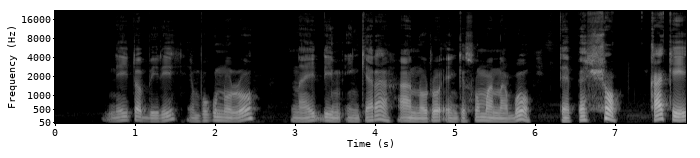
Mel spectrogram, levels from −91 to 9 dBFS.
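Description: A speech recording whose level slowly swells from 0.44 s to 4.59 s, voice and background noise climbing together by about 8 dB. That is automatic gain rising: the gain control judged the input too quiet and raised its gain gradually across those four seconds.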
